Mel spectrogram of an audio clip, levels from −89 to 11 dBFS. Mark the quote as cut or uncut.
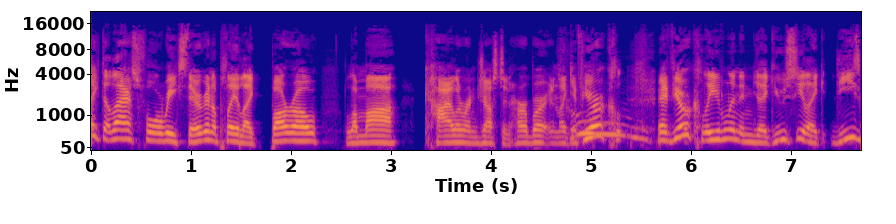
uncut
